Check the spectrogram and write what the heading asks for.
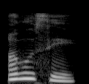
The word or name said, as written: ಅವಸೆ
